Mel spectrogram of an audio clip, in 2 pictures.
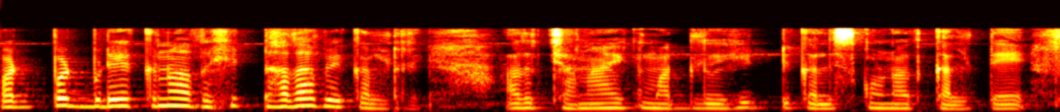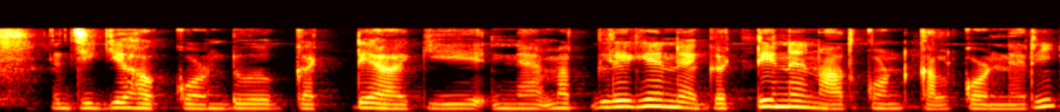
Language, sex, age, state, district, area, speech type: Kannada, female, 30-45, Karnataka, Koppal, rural, spontaneous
